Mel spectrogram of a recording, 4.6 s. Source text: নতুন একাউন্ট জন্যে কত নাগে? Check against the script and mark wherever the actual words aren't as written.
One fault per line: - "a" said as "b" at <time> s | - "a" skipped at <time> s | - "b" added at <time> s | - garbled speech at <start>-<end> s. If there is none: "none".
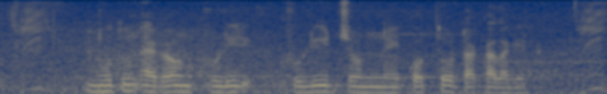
- "খুলির" added at 2.1 s
- "টাকা" added at 3.5 s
